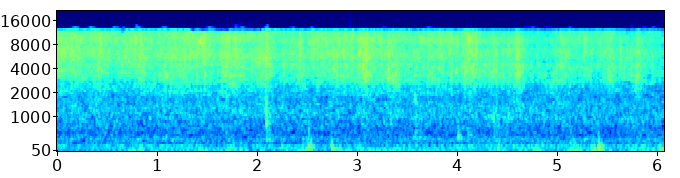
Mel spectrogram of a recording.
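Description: Rice and mixed vegetables sizzling steadily as they fry in a nonstick pan, stirred with a wooden spatula that scrapes lightly now and then.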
